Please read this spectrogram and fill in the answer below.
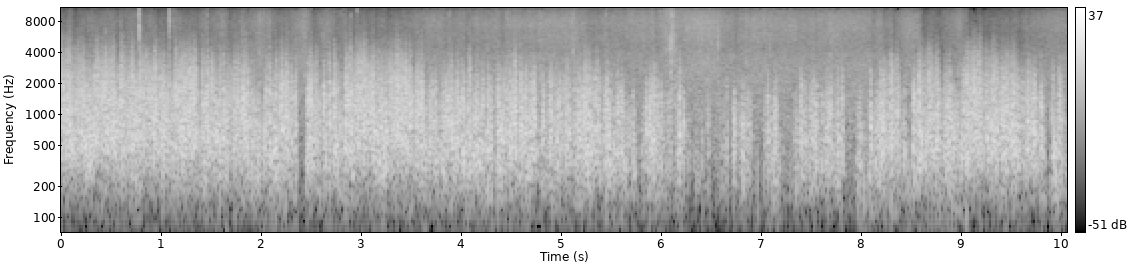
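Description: Wind buffeting the microphone: a loud, steady rush with several brief dips where gusts let up.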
